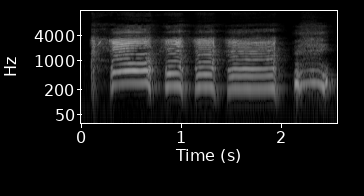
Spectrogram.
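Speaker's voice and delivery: silly puppet laugh; puppet giggle. Acted. Laughs at joke.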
